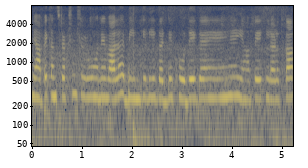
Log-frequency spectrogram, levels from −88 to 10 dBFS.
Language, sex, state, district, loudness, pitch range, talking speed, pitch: Hindi, female, Uttar Pradesh, Gorakhpur, -16 LUFS, 265-280 Hz, 220 wpm, 275 Hz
